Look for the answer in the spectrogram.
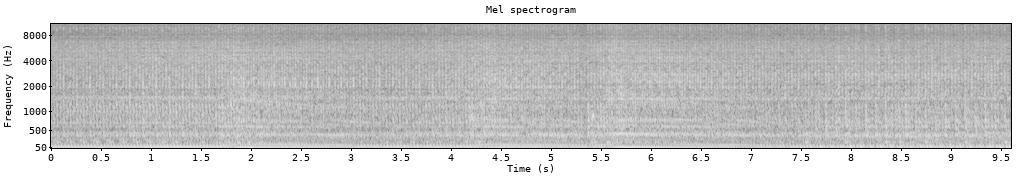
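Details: VW Golf 4 1.9 TDI 110 hp diesel: the engine shakes at idle as revs settle after a blip, as it does when stopping at traffic lights; owner suspects the injector or the flywheel.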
